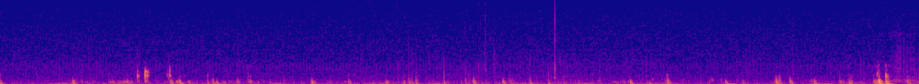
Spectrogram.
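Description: Loud, low gurgling and groaning bowel sounds in irregular bursts; stomach growling after a large meal and soda.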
